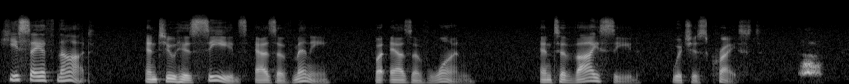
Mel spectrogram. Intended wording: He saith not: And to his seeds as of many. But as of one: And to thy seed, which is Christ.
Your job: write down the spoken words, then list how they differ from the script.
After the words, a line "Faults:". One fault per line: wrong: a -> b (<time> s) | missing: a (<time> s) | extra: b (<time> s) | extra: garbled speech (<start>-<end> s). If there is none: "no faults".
He saith not: And to his seeds as of many. But as of one: And to thy seed, which is Christ.
Faults:
no faults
